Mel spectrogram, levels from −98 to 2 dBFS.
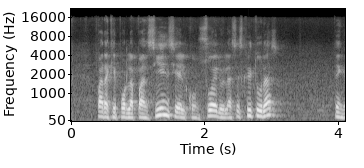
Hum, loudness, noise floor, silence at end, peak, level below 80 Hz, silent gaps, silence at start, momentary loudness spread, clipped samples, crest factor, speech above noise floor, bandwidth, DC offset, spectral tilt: none; -13 LUFS; -41 dBFS; 0 s; 0 dBFS; -50 dBFS; none; 0.4 s; 6 LU; under 0.1%; 14 dB; 29 dB; 17 kHz; under 0.1%; -6.5 dB/octave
